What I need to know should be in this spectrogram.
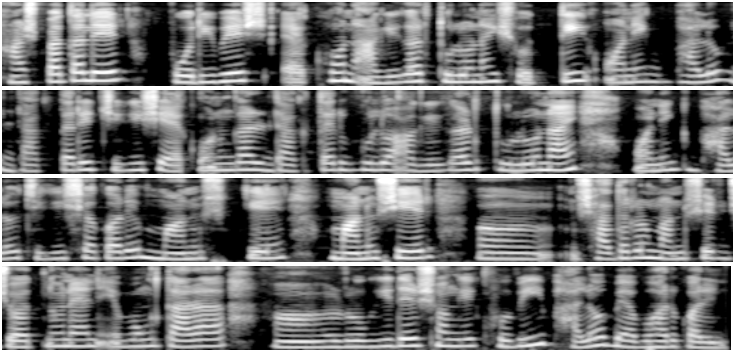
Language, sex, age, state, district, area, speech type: Bengali, female, 18-30, West Bengal, South 24 Parganas, rural, spontaneous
